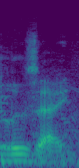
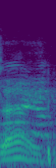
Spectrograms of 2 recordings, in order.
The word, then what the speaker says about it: Loze: Hope I'm pronouncing his name correctly. Luze. I'm gonna go with Luze. So Luze leads off the 7th inning with number 50, Ben Loze. Loze. So Loze. I didn't have it right either. Pronunciation.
